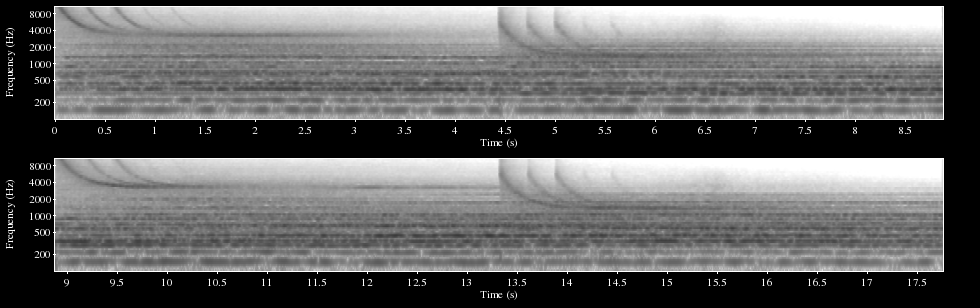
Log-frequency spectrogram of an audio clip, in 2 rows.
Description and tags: Starburst Synth Pad 01 - 108bpm - Dmin - New Nation
atmosphere, beat, chord, chord-progression, cinematic, cool, dope, fire, hip-hop, loop, pad, synth, trap, trip-hop, weird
